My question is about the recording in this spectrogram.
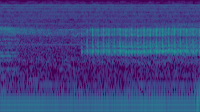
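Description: Near silence as the music fades out, then a faint, high, rapidly pulsing trill begins about a second in, typical of wildlife ambience.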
